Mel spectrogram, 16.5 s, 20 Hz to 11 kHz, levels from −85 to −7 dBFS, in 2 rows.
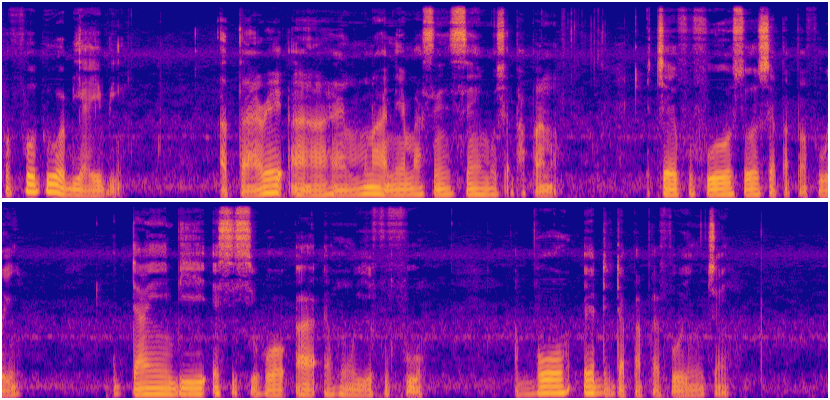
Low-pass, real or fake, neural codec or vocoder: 9.9 kHz; real; none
